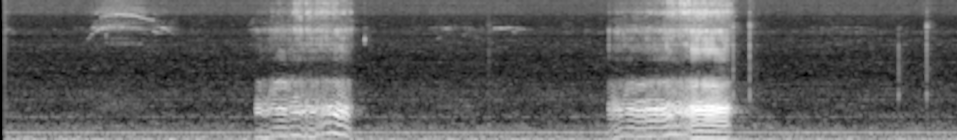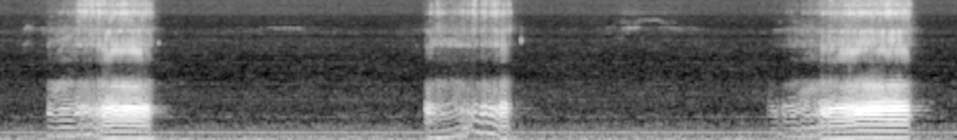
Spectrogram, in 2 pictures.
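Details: Dog (pup) snoring very loudly: rattling snores with each breath, about eight a minute, over steady room hum.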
